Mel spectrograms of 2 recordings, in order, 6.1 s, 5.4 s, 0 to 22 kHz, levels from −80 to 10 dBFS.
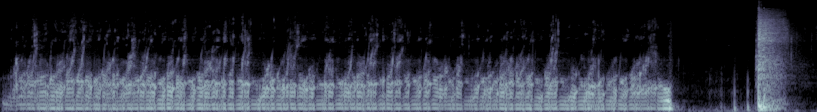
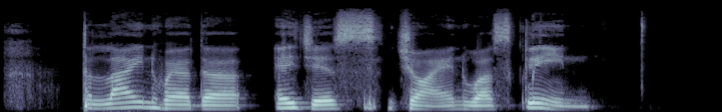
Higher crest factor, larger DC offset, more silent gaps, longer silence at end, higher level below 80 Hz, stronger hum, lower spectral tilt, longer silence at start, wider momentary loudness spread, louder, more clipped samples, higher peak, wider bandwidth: about the same, 20 dB vs 16 dB; neither; neither; second, 0.2 s vs 1 s; first, -44 dBFS vs -56 dBFS; neither; about the same, -5.5 dB/octave vs -4.5 dB/octave; about the same, 0 s vs 0.05 s; second, 6 LU vs 18 LU; second, -19 LUFS vs -14 LUFS; neither; about the same, 0 dBFS vs 0 dBFS; about the same, 16 kHz vs 16 kHz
